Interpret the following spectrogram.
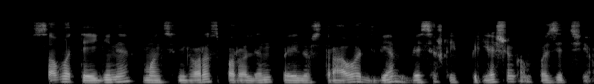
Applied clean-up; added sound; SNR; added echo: none; none; none; none.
